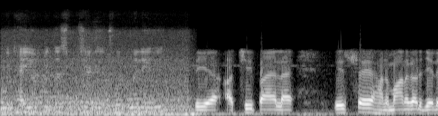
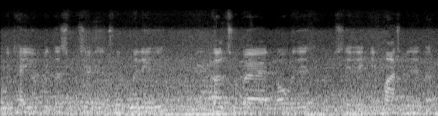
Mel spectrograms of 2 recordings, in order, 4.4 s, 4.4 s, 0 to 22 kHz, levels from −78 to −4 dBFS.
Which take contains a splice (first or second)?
first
